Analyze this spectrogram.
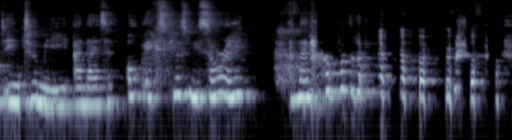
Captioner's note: laughs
